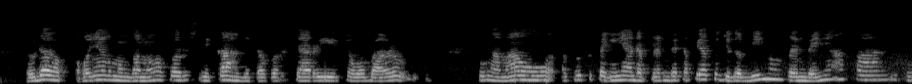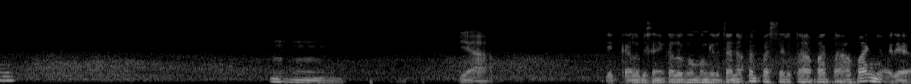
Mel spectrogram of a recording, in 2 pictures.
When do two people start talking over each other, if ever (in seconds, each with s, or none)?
none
